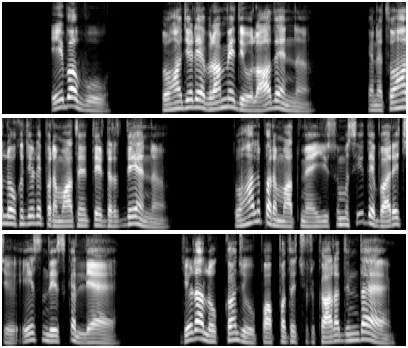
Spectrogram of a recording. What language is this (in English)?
Kangri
